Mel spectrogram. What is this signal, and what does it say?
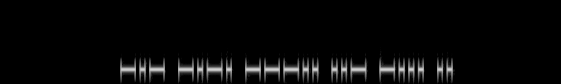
Morse code, heard as a keyed tone, about 25 wpm, 700 Hz. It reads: KC8UBI
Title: USA Call Signs - 6 Characters - 2x Character Spacing - 25wpm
